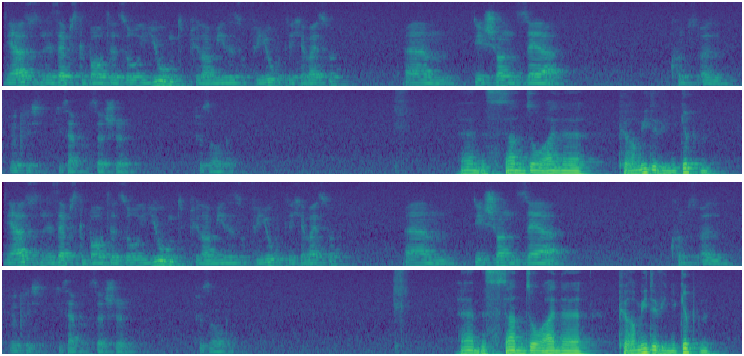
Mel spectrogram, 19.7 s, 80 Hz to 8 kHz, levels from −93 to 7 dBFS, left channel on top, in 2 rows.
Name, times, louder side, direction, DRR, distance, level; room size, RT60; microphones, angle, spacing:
voice 1, 0.0-4.4 5.3-6.0 6.3-7.4 8.9-9.6 9.9-11.5 12.4-13.0, left 1 dB, 5° left, 2 dB, 1.4 m, -36 dB
voice 2, 15.9-17.6 18.1-19.3, right 3 dB, 50° right, 10 dB, 0.4 m, -21 dB
10.5 x 7.7 x 3.6 m, 0.65 s
head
